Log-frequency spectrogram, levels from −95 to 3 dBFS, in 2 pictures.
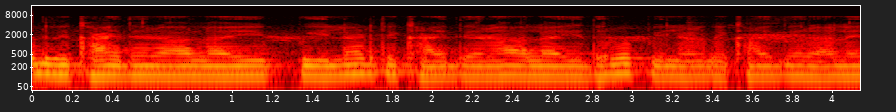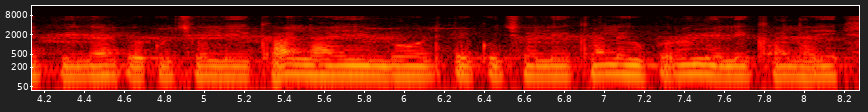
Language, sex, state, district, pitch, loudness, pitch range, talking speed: Bajjika, male, Bihar, Vaishali, 110 Hz, -43 LUFS, 105-115 Hz, 210 wpm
